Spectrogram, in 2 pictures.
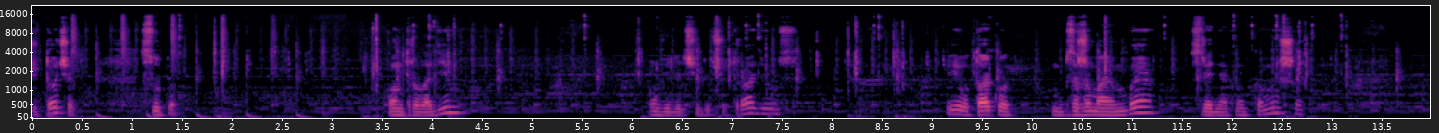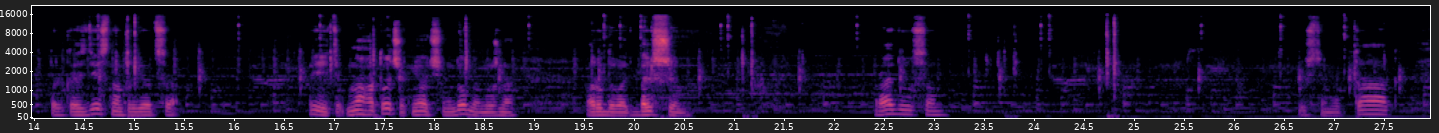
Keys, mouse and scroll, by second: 1.4 click, 1.8 b, 3.7 ctrl+1, 4.0 click, 4.1 w, 5.5 click, 6.1-6.8 typing, 6.8 middle click, 7.3 alt+click, 8.1-10.7 typing, 8.5 click, 10.7 middle click, 12.0 click, 12.4 click, 12.6 q, 13.1 alt+click, 14.6 click, 14.9 w, 16.8 click, 17.4-18.3 typing, 18.3 middle click, 19.7 click, 20.1 click, 20.2 q, 20.9 click, 21.1 w, 23.3 click, 23.7 q, 24.1 click, 24.7 w, 26.4 click, 27.1 alt+click.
